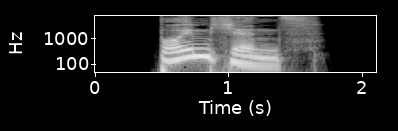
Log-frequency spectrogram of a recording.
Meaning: genitive of Bäumchen
- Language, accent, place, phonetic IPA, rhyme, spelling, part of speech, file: German, Germany, Berlin, [ˈbɔɪ̯mçəns], -ɔɪ̯mçəns, Bäumchens, noun, De-Bäumchens.ogg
